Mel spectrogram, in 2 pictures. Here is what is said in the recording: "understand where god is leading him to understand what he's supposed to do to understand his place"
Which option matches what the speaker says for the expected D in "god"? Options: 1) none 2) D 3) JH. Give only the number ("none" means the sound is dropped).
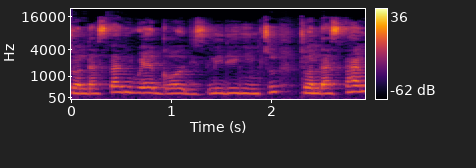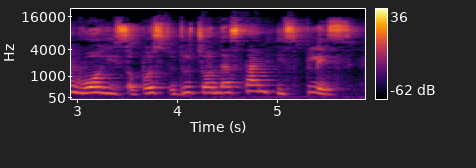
2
